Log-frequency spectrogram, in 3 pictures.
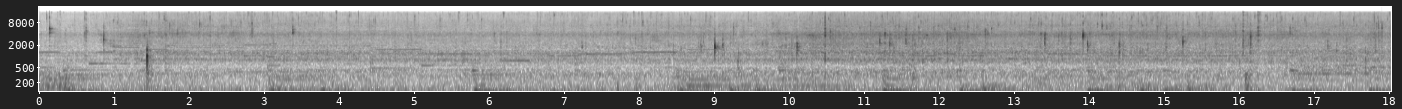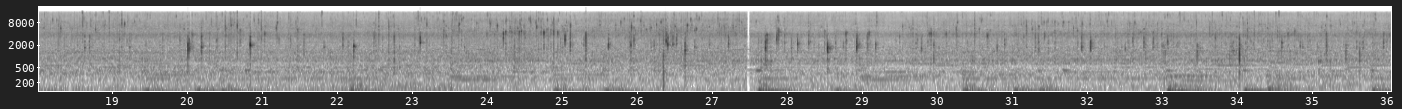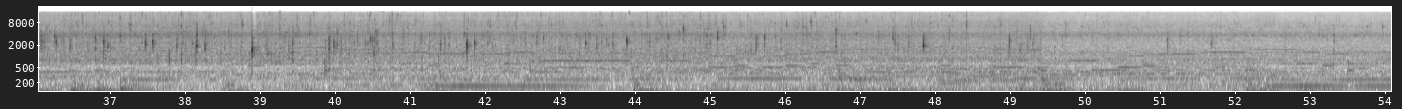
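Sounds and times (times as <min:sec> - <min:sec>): food deep-frying in oil: 0:00.0 - 0:54.0.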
